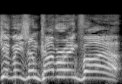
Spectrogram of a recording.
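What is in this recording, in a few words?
order action cover me, battlechatter British; english; uk; localized english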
